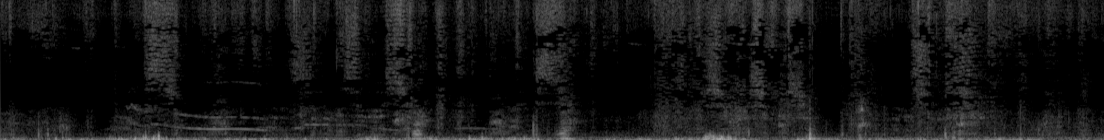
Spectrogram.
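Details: A six-month-old Border Collie plays with its handler for the first time as an exercise and brings the toy back on its own to keep the game going. Thin, high whines slide downward, mixed with the handler's voice praising it and handling noise.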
